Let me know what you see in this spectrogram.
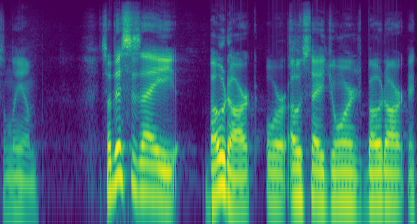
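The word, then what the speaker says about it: Bois d'Arc: type of wood, but it's Bodark in Northeast Texas, what we call this thing, and it's spelled like Bois D Arc. So B-O-I-S. I got you. Little apostrophe thing, D and the arc, whatever.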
